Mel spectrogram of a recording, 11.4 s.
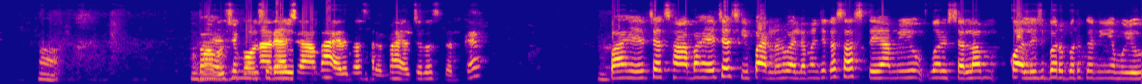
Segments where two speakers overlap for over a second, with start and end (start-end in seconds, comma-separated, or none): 2.0-3.8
